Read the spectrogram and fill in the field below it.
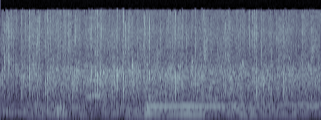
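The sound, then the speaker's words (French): A crowd claps steadily to applaud God, a dense, continuous wash of applause for about four seconds, with sustained low musical tones droning underneath and no speech over it. “Alors est-ce qu'on peut applaudir notre Dieu pour ça”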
